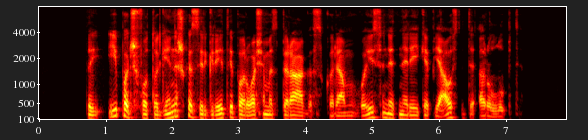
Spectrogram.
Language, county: Lithuanian, Panevėžys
